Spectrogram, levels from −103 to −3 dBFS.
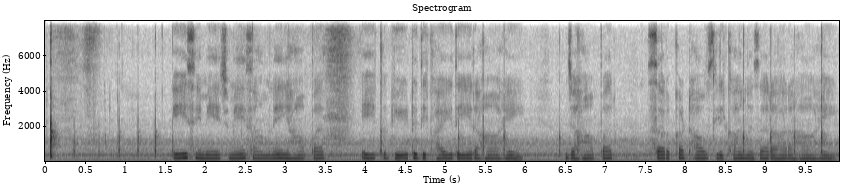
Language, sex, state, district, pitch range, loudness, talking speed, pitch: Hindi, female, Rajasthan, Jaipur, 185-200 Hz, -31 LUFS, 125 wpm, 195 Hz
